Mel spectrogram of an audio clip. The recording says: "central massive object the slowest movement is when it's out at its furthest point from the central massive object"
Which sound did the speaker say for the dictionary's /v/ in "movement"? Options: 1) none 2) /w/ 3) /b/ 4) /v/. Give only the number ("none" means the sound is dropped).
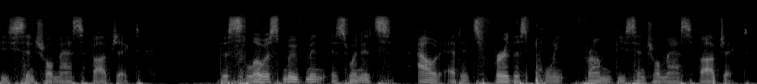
4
